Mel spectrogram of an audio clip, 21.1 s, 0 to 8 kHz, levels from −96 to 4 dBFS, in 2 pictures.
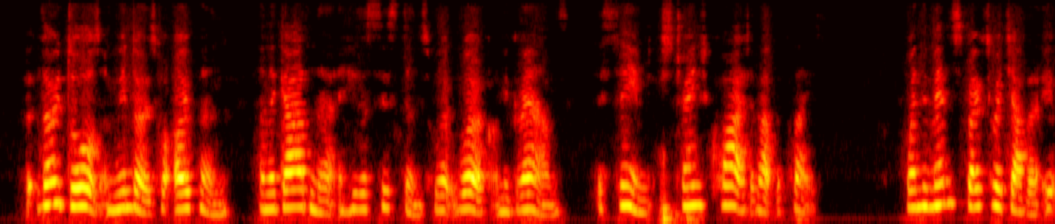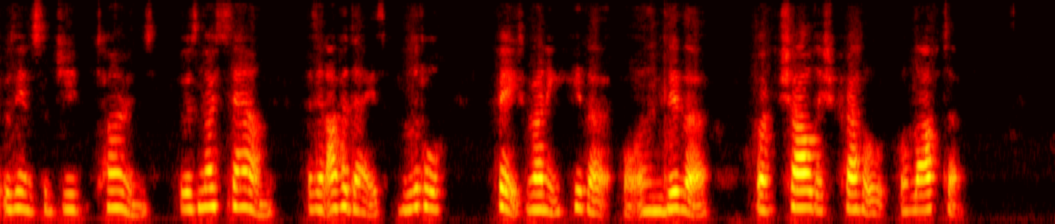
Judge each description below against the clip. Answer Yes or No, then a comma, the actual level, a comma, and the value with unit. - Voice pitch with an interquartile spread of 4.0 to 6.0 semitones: No, average, 3.3 semitones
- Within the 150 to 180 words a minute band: Yes, average, 165 wpm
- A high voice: Yes, high, 215 Hz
